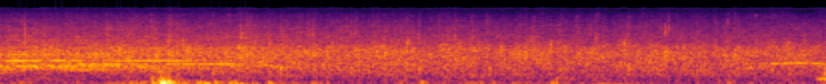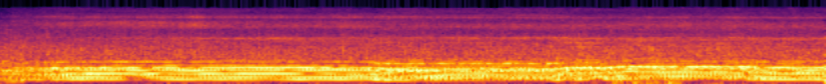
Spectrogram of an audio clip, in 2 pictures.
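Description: Audience applause for about three seconds. Then a six-voice a cappella group sings a sustained chord in close harmony, shifting to new chords twice.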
